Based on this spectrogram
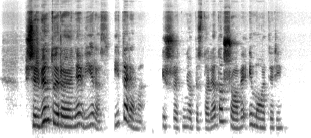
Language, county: Lithuanian, Utena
